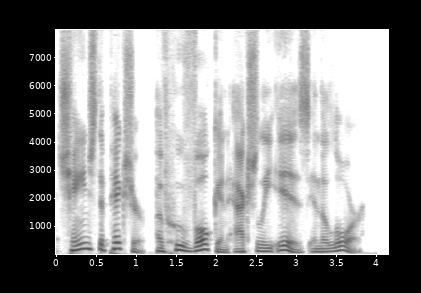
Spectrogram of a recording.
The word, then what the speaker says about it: Vulkan: The primarch's name is spelled v u l k a n. It's pronounced Vulkan, short u, hard k, Germanic root, the same linguistic family that gives us volcano, not Vulcan.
